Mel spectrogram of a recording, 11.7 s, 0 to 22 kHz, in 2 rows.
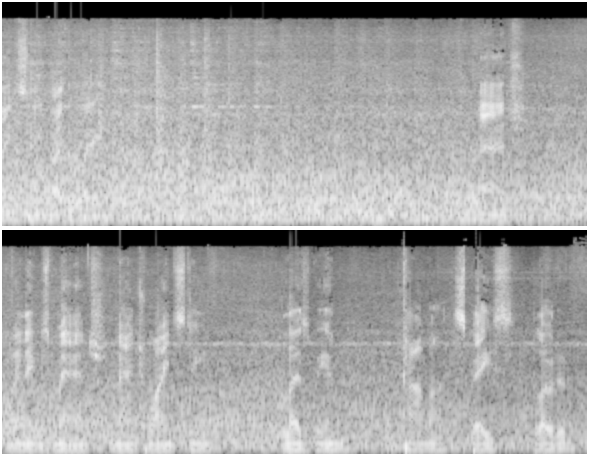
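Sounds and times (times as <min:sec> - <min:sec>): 
train passing overhead on rails: 0:00.0 - 0:11.6
speech: 0:06.3 - 0:08.1, 0:08.7 - 0:11.6.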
